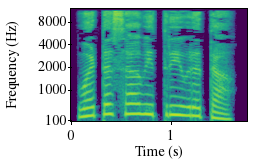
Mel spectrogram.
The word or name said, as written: ವಟಸಾವಿತ್ರೀವ್ರತ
